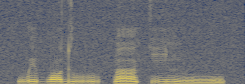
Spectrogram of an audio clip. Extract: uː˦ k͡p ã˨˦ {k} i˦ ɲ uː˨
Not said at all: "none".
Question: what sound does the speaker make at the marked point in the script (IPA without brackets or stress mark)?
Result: k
